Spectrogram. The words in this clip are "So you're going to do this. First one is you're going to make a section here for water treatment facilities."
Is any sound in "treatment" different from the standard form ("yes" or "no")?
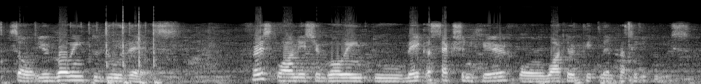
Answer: no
